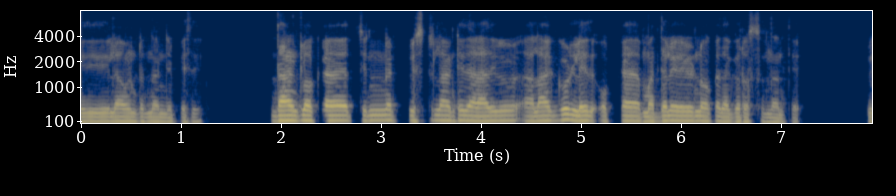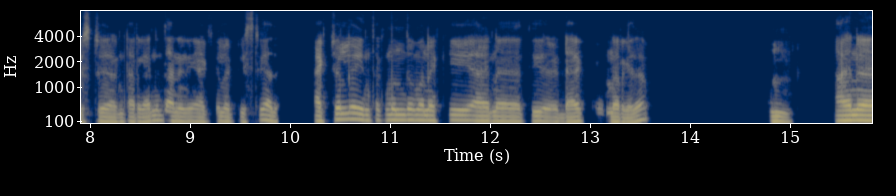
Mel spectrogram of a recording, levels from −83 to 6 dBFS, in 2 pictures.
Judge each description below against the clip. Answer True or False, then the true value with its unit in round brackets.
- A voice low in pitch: True (115 Hz)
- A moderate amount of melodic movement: True (3.0 semitones)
